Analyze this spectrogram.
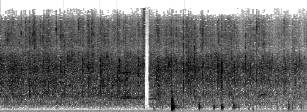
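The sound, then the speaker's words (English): An audience applauds steadily, a dense wash of many hands clapping together for about six seconds, with a brief sharp break partway through before the clapping resumes at the same level. “As for this one, if you won't clap, it's okay.”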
